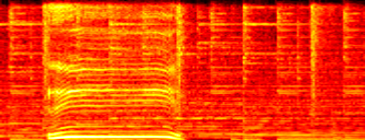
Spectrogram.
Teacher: при вимові звука и ротик відкритий широко кінчик язика трохи відтягнутий від нижніх зубів повітря проходить вільно додаємо голос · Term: звук и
